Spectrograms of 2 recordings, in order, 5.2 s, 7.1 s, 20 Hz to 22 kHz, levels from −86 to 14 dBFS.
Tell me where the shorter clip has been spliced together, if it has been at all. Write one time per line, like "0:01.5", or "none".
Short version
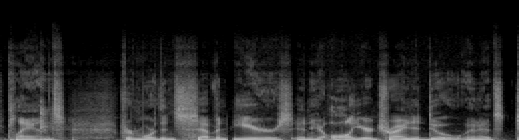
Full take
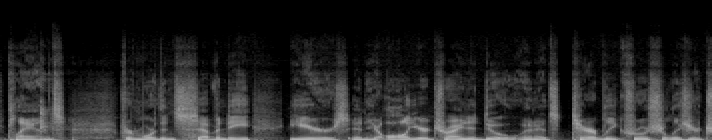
0:02.3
